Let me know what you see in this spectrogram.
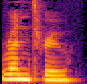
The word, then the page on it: run through: American English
